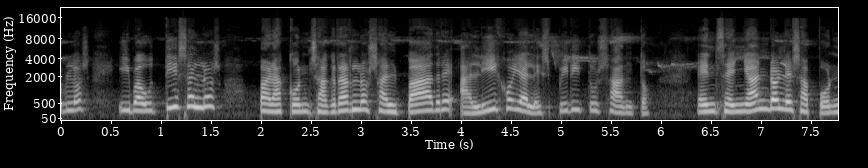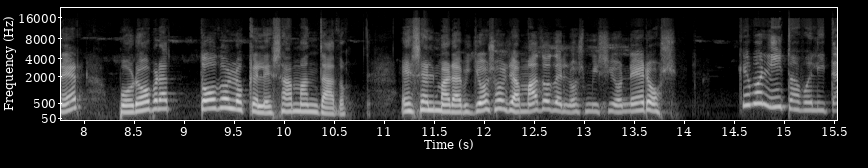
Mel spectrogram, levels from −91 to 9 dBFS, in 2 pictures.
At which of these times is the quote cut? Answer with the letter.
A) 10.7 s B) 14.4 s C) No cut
C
